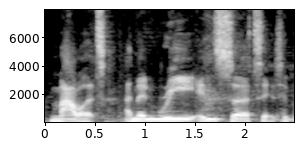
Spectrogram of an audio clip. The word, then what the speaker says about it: Mowat: I must be careful to pronounce his name correctly, because I know a person called Sarah Mowat, and her name is spelt exactly the same. But she says Mowat, he says Mowat.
